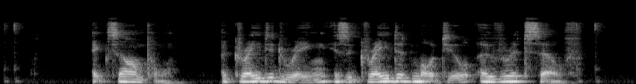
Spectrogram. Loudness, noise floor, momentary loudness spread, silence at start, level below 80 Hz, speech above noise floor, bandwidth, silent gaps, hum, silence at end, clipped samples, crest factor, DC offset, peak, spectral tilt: -17 LUFS; -65 dBFS; 14 LU; 0.9 s; -46 dBFS; 49 dB; 7.8 kHz; none; none; 0.6 s; under 0.1%; 14 dB; under 0.1%; -2 dBFS; -6.5 dB/octave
